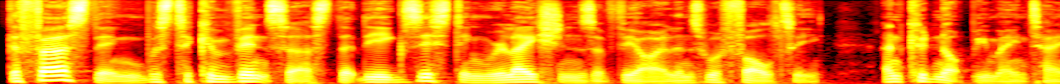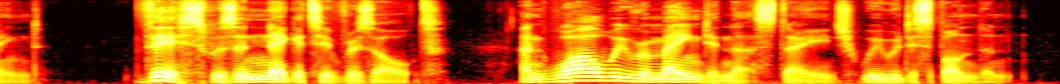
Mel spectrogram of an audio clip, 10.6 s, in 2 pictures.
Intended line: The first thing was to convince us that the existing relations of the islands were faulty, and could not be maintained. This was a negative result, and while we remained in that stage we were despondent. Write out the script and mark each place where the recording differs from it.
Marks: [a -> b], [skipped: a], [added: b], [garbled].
The first thing was to convince us that the existing relations of the islands were faulty, and could not be maintained. This was a negative result, and while we remained in that stage we were despondent.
